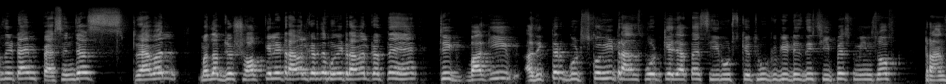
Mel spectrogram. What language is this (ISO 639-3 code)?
hin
